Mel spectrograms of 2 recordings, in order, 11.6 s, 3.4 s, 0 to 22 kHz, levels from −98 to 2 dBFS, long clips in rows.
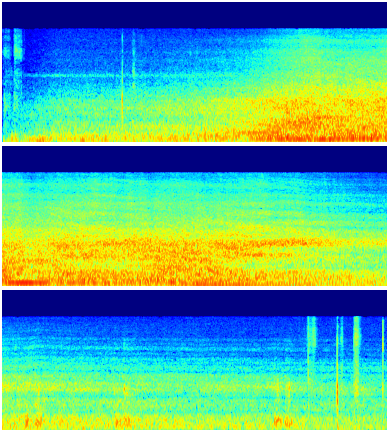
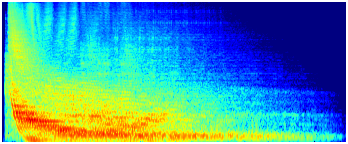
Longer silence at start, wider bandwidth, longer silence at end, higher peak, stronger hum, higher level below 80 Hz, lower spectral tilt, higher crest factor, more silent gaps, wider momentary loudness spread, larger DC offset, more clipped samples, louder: about the same, 0 s vs 0 s; second, 11.5 kHz vs over 20 kHz; second, 0 s vs 0.7 s; about the same, 0 dBFS vs 0 dBFS; neither; first, -26 dBFS vs -34 dBFS; about the same, -5.5 dB/octave vs -6 dB/octave; about the same, 20 dB vs 16 dB; neither; second, 18 LU vs 22 LU; neither; neither; second, -19 LUFS vs -15 LUFS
